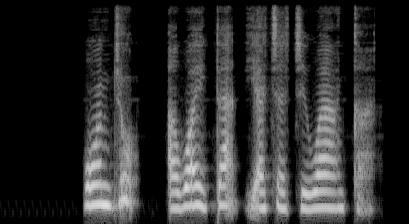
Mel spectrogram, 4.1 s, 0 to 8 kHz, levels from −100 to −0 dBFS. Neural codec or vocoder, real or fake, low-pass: codec, 16 kHz, 0.5 kbps, FunCodec, trained on LibriTTS, 25 frames a second; fake; 7.2 kHz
